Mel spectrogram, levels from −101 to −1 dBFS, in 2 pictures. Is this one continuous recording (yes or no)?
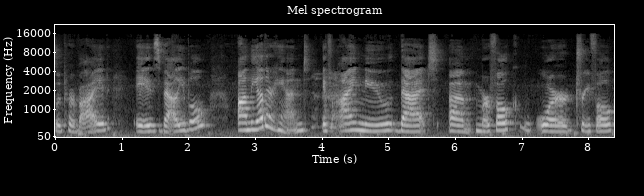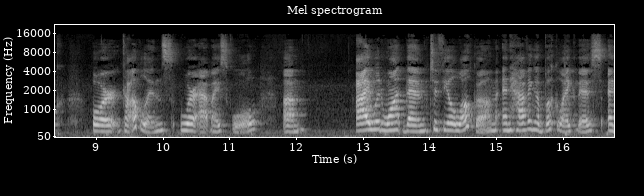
yes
